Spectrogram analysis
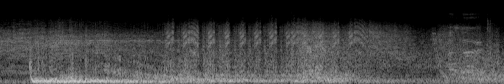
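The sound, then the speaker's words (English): Blaster weapons fire in a rapid volley of sharp, crackling bursts. The volley comes over a loud, rumbling roar that starts abruptly and fades toward the end. “Unauthorized weapons discharge.”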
